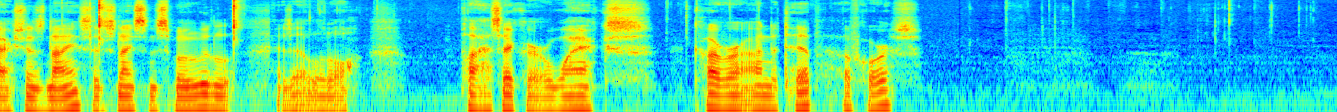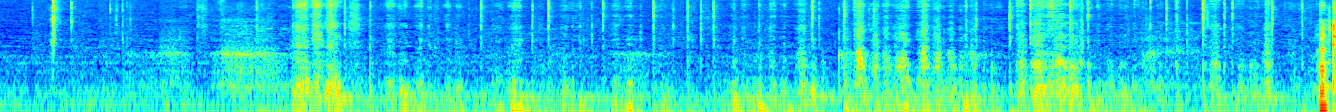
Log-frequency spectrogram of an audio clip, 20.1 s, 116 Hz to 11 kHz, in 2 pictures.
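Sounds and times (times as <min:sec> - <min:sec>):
pen clicks: 0:11.8 - 0:20.0
pen scratching on paper: 0:12.0 - 0:20.0.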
